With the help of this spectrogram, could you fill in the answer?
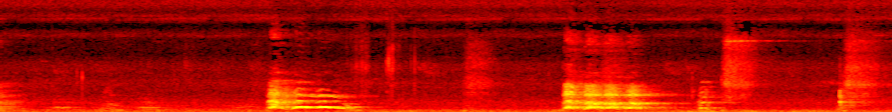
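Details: Two separated bouts of dog barking, each a short run of rough, harmonic barks about three seconds apart, with faint background murmur and a high thin tone at the end.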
